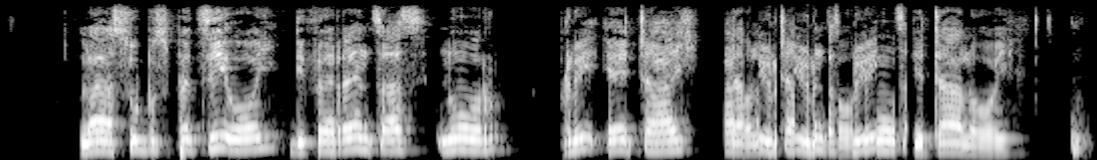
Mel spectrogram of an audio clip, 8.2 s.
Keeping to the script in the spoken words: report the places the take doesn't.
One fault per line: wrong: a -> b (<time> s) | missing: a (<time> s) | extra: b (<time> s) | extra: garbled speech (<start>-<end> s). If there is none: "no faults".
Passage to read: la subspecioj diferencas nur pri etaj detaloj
extra: garbled speech (5.4-6.8 s)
